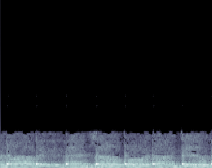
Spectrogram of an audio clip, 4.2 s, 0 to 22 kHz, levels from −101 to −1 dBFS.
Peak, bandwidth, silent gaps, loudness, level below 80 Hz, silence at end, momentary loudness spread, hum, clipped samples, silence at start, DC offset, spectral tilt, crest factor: -4 dBFS; 5 kHz; none; -20 LUFS; -42 dBFS; 0 s; 5 LU; none; under 0.1%; 0 s; under 0.1%; -12 dB/octave; 16 dB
